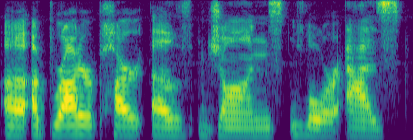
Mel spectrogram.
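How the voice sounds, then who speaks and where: A woman's voice: fairly low pitch, little pitch movement, extremely slow, clean tone. A woman co-hosting a podcast, talking casually and animatedly as a fan. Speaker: podcast co-host.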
